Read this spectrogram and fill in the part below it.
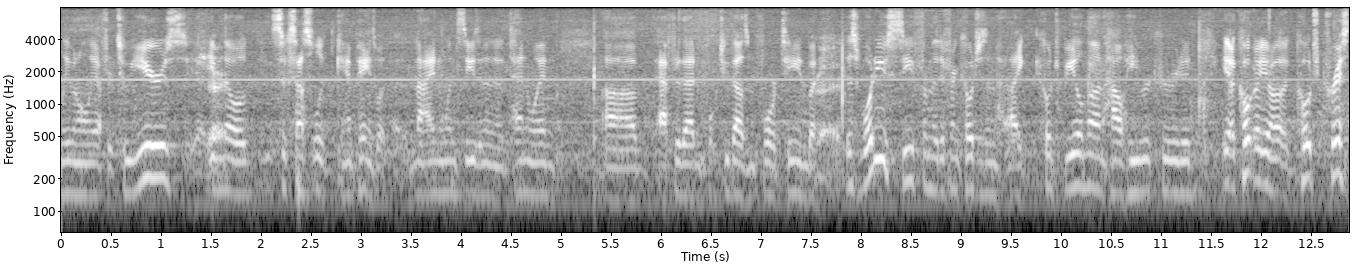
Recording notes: at the Red Smith Banquet up in Appleton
